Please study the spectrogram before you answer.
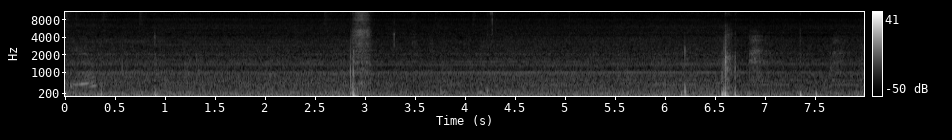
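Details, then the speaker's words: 2001 Trane XE1000 5-ton heat pump outdoor unit: steady low hum with a few dull clunks as it switches, a brief normal defrost cycle after shutting off and hissing. "Yep, it's defrosting. I can I think I can actually hear the ice melting. brief defrost cycle. Very brief defrost cycle."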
